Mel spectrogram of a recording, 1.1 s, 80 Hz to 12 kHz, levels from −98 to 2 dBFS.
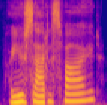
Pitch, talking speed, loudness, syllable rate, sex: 215 Hz, 165 wpm, -15 LUFS, 7.0 syllables/s, female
